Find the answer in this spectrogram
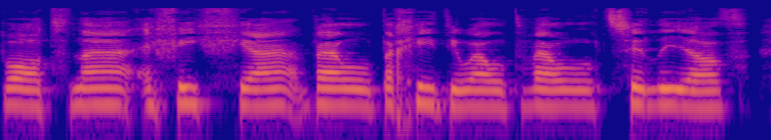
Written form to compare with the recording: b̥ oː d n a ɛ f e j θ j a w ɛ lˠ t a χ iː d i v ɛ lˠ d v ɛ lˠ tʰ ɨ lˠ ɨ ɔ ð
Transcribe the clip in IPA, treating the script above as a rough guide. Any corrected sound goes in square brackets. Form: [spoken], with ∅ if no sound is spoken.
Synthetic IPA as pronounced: b̥ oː d n a ɛ f e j θ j a [v] ɛ lˠ [d] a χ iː d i [w] ɛ lˠ d v ɛ lˠ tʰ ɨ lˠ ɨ ɔ ð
